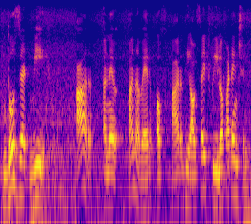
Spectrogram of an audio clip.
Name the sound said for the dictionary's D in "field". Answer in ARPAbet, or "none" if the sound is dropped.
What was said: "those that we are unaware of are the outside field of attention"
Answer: none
